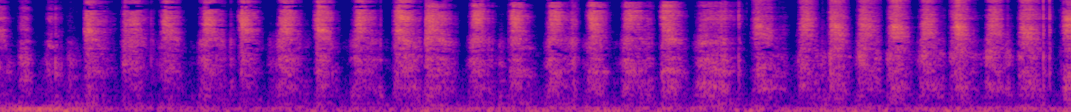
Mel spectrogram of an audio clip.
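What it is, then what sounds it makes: Marker rubbing on a paper colouring page. The felt tip of a grey-bodied alcohol marker, held in a hand with long pink nails, rubs in short back-and-forth strokes across a flat printed paper colouring page with a cube-pattern design resting on a table. About thirty quick, dry, scratchy strokes follow in a loose, uneven rhythm; each one is bright and hissy, with almost no low end, and stops short with no ring.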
